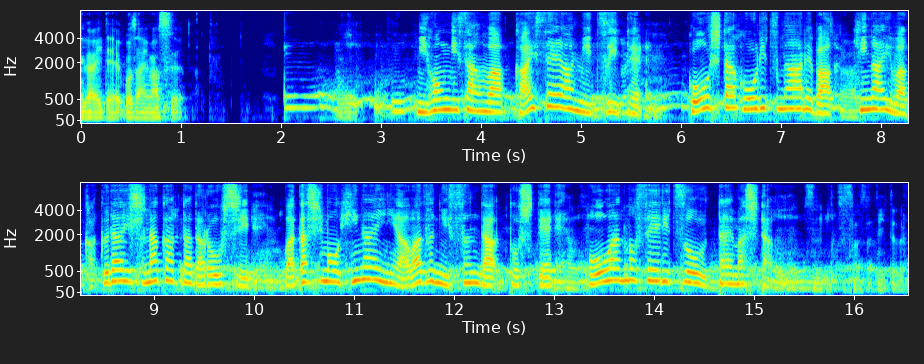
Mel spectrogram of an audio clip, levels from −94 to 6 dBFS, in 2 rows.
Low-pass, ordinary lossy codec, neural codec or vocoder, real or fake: none; none; codec, 16 kHz, 4.8 kbps, FACodec; fake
